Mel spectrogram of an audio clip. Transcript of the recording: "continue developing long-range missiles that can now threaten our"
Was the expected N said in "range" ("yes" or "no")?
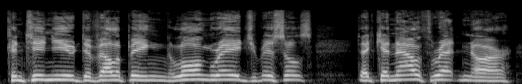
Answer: no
